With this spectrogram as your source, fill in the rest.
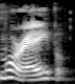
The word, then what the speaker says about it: Mo: My last name is is pronounced Mo.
